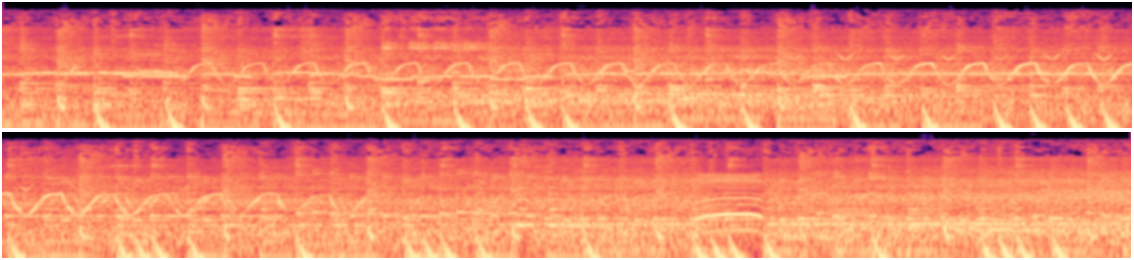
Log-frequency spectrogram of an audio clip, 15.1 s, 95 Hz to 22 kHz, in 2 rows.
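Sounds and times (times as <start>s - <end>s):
siren-like wail: 0.0s - 10.8s
electronic dance music: 0.0s - 15.0s
fast kick drum beat: 0.6s - 9.0s
held horn-like tone: 2.4s - 3.8s.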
